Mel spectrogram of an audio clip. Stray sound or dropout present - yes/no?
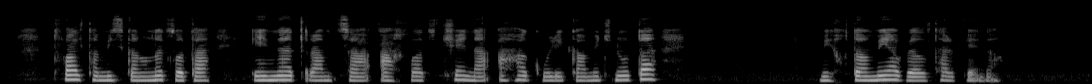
no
